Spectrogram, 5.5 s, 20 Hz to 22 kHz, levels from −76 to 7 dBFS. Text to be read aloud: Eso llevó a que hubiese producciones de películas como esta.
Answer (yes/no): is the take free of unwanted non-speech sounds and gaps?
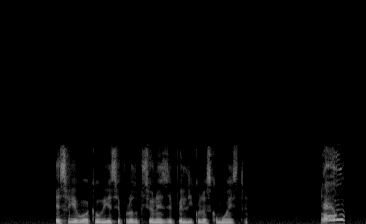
no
